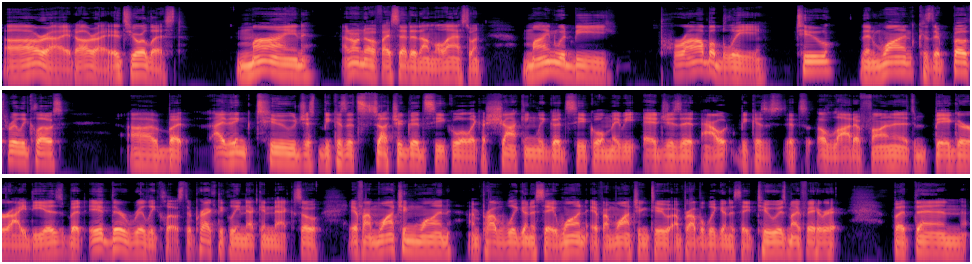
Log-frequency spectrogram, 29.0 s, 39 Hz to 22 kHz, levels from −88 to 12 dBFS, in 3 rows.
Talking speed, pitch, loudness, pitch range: 200 wpm, 85 Hz, -18 LUFS, 80-95 Hz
